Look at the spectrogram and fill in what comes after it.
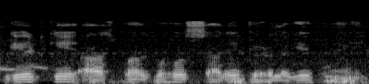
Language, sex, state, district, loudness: Hindi, male, Uttar Pradesh, Etah, -24 LUFS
